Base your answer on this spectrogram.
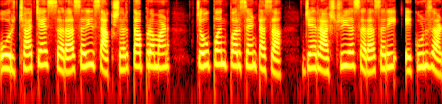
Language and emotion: Goan Konkani, neutral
